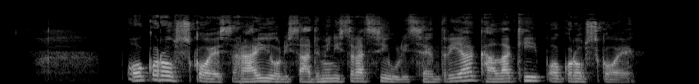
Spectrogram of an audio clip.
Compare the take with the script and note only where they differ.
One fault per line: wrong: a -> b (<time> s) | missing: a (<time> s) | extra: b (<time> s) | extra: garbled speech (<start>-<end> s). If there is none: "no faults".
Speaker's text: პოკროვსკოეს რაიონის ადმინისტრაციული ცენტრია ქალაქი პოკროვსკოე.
no faults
